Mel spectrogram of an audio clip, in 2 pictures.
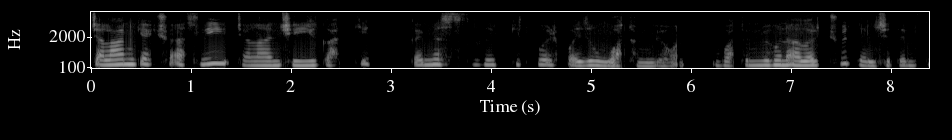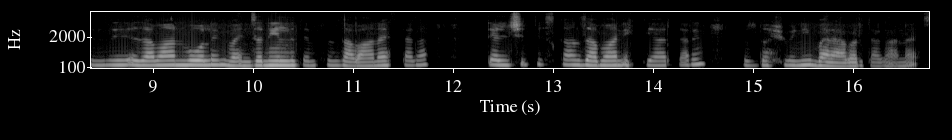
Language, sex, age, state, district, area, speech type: Kashmiri, female, 45-60, Jammu and Kashmir, Srinagar, urban, spontaneous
